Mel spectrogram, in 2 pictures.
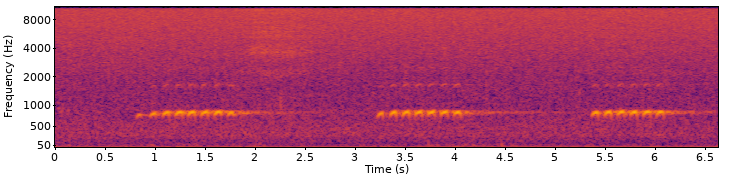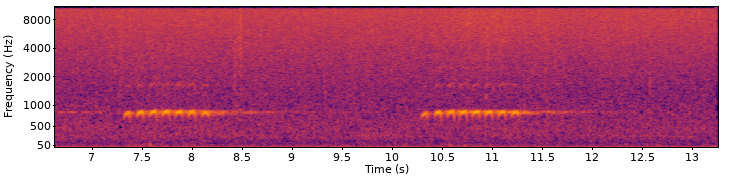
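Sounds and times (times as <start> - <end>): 
boreal owl: 0.8 - 2.5, 3.2 - 4.5, 5.4 - 6.5, 7.3 - 8.8, 10.3 - 11.8.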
